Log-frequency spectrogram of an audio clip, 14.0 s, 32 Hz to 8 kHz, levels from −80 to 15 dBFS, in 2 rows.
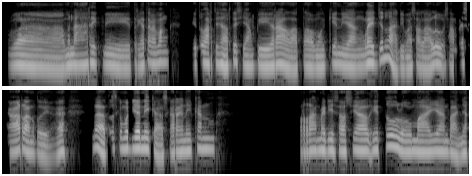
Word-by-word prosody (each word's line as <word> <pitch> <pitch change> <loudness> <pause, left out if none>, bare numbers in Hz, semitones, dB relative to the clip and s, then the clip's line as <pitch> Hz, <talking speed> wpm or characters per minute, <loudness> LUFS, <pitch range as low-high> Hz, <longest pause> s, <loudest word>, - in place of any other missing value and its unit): Wah. 120 -4 +1 0.2
Menarik 130 +3 0
nih 130 -1 0 0.3
ternyata 130 +5 -4
memang 155 +2 -1 0.4
itu 135 +3 -9
artis-artis 140 +1 -1
yang 125 -1 -1
viral 125 +2 +3
atau 120 +2 -4
mungkin 120 +5 -3 0.2
yang 115 -1 +1
legend-lah 150 - +2
di - - -4
masa 115 +2 -4
lalu 130 +6 +1 0.2
sampai 115 +4 -9
sekarang 150 +1 +2
tuh 120 -2 -3
ya. 100 - -13 0.6
Nah 185 -3 +5
terus 175 +6 -10
kemudian 175 0 +4
nih 175 - +4
Kak, 110 - 0
sekarang 135 +2 -1
ini 150 - +1
kan 175 -1 +1 1.4
peran 150 +2 0
media 155 -2 +1
sosial 155 +1 +2
itu 160 +4 -3 0.2
lumayan 145 0 +2
banyak 130 -1 -1
140 Hz, 145 wpm, -23 LUFS, 125-155 Hz, 1.4 s, Nah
